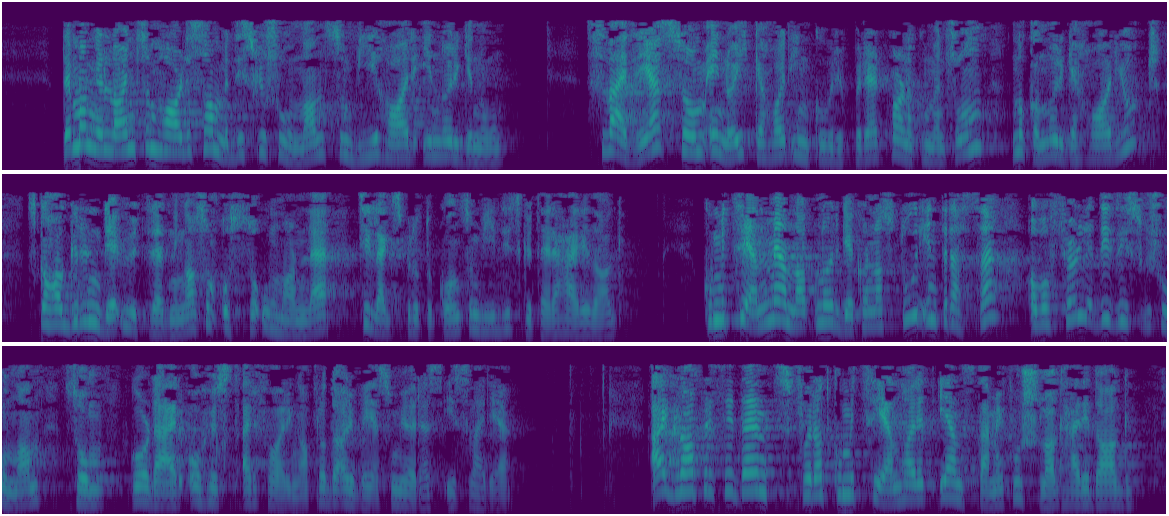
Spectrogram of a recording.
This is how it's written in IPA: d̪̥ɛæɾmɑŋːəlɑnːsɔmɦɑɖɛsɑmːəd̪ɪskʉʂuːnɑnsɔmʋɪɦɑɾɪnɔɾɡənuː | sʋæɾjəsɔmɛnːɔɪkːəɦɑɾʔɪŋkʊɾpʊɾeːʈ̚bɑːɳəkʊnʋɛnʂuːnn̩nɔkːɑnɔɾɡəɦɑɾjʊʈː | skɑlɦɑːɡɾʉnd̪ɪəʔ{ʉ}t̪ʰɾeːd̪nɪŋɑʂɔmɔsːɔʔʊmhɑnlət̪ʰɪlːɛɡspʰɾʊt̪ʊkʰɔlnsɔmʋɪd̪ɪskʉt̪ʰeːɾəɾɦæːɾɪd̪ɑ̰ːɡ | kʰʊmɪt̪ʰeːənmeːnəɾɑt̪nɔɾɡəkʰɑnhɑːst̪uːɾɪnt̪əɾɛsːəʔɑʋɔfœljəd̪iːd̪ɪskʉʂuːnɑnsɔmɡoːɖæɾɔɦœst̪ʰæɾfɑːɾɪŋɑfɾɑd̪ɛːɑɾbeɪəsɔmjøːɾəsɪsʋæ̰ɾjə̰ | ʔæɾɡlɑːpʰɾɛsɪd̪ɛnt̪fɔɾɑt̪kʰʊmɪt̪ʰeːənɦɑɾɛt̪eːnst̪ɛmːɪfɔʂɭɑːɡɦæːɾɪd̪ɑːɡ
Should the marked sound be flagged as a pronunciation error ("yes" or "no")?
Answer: yes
